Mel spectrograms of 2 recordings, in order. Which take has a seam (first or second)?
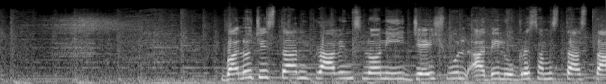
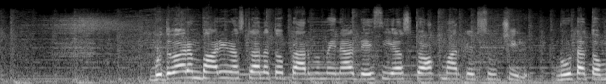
first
